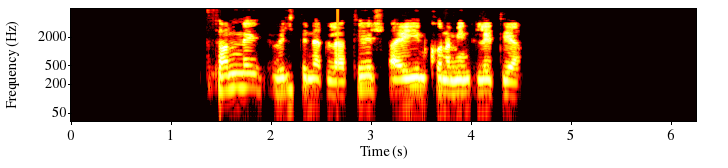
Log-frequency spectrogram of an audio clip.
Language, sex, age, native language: Icelandic, male, 40-49, Icelandic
